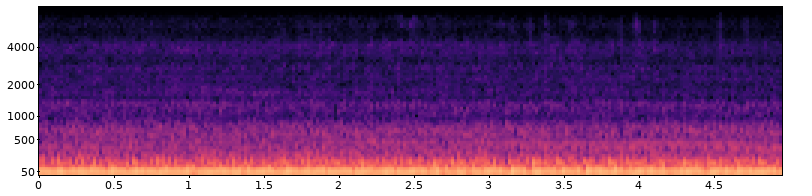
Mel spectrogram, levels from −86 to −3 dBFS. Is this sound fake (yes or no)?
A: yes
